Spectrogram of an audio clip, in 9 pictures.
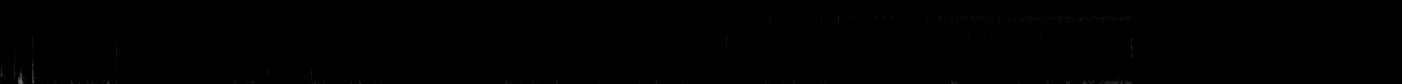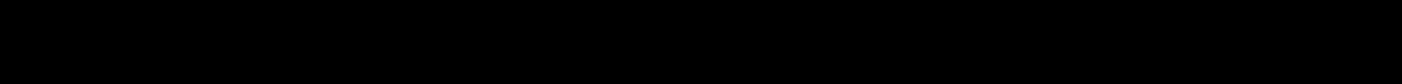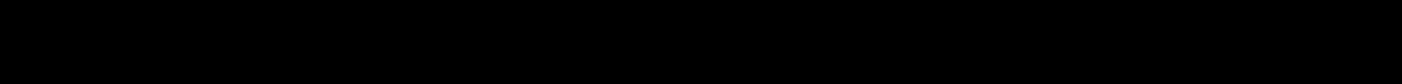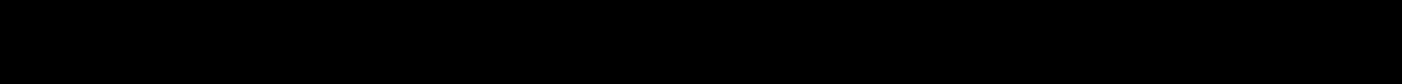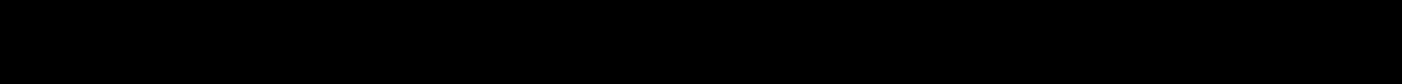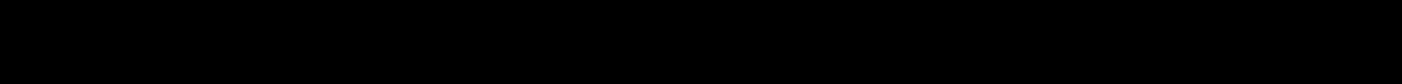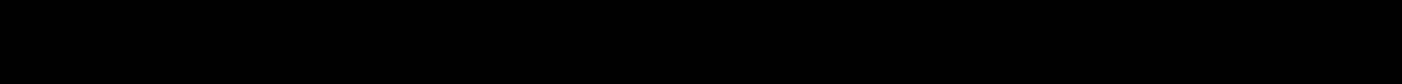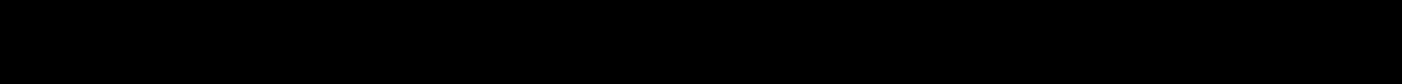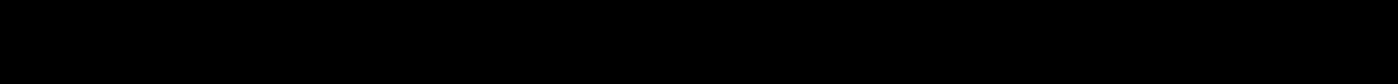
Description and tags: The soft sound of baking soda mixed with water to sound like soft cracking of fire, recorded in a sink on a Tascam D-40
fire, flames, burn, flame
